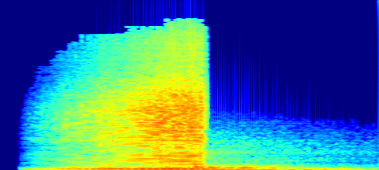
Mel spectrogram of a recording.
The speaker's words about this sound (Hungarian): Villámlás és mennydörgés.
